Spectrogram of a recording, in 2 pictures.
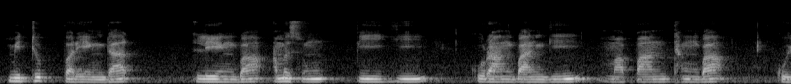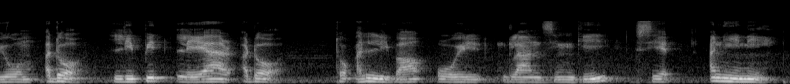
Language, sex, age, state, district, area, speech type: Manipuri, male, 60+, Manipur, Imphal West, urban, read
